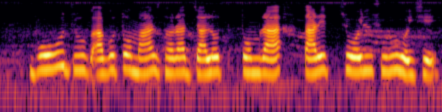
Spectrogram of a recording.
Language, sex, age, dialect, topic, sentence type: Bengali, female, 18-24, Rajbangshi, agriculture, statement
